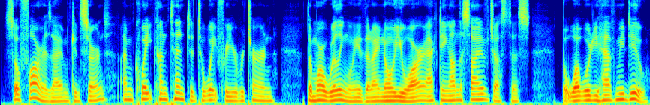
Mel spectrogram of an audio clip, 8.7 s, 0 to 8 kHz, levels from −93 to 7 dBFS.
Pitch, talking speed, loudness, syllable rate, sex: 135 Hz, 240 wpm, -17 LUFS, 6.1 syllables/s, male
